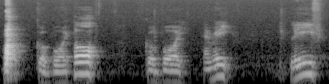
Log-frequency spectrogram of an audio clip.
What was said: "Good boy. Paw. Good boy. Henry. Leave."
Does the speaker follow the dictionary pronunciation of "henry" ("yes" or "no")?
yes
